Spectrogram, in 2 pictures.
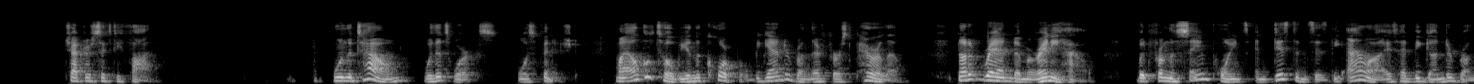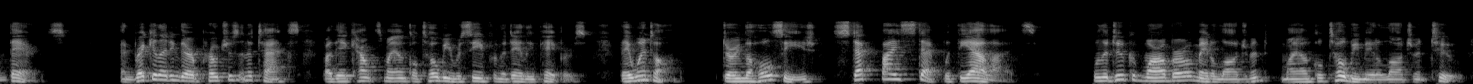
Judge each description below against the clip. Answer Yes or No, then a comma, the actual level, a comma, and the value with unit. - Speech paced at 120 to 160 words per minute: No, average, 175 wpm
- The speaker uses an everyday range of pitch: No, wide, 5.8 semitones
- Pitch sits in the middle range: Yes, medium, 145 Hz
